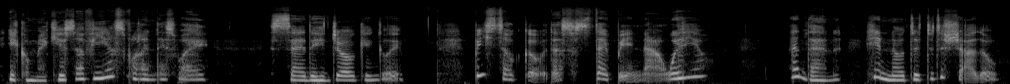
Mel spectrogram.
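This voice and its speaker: A woman with an Italian accent speaking softly in an ASMR livestream, often whispering, close to the microphone. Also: fairly high pitch, no echo. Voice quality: soft, breathy, often whispered. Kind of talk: ASMR, soft-spoken and whispered storytelling and chat.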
